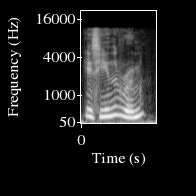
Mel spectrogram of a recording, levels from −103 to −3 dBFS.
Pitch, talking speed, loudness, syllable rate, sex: 255 Hz, 315 wpm, -14 LUFS, 6.7 syllables/s, female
